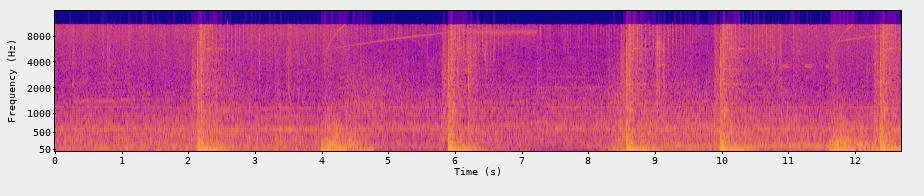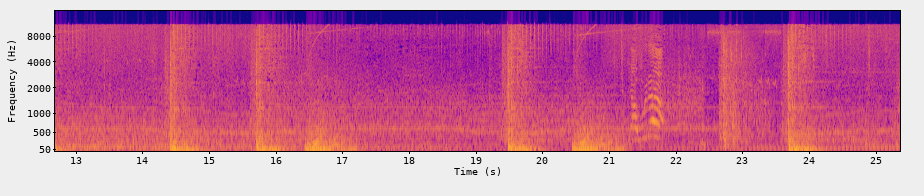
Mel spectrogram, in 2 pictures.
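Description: Bicycle tyres roll over grass and pavement.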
